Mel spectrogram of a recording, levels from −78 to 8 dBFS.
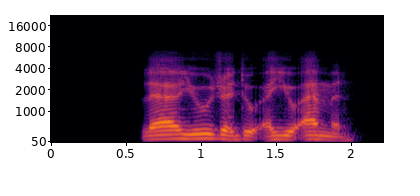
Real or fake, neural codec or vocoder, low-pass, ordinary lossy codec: fake; codec, 16 kHz, 0.3 kbps, FocalCodec; 7.2 kHz; AAC, 48 kbps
